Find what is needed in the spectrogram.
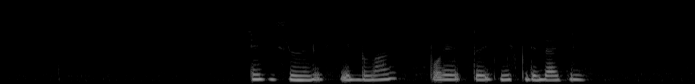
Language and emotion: Russian, neutral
